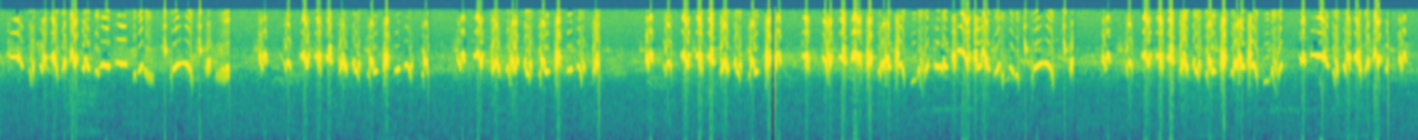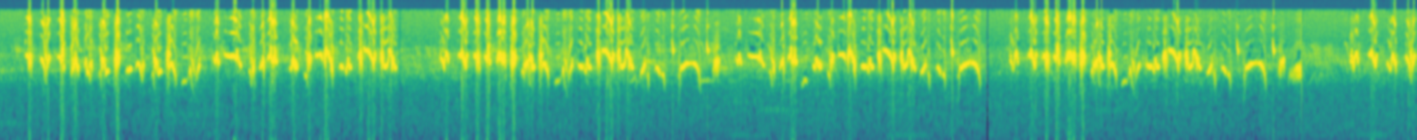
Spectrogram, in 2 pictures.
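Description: A finch singing: loud, fast, high warbled phrases a few seconds long, each followed by a short pause, over and over.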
